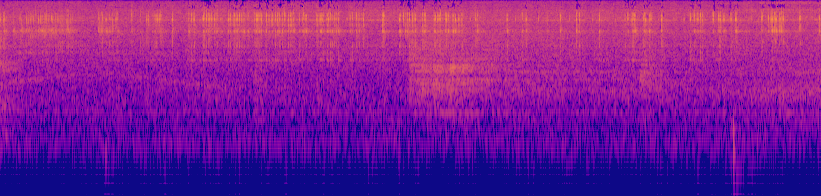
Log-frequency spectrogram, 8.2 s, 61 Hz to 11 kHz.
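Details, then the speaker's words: WD Passport 1TB external hard drive, about a year old, plugged into a Mac: faint, fast, irregular ticking with no spin-up, not readable; maker suspects the USB cord; clicking hard drive, cause unconfirmed. "I got the WD external hard drive I'm about to plug it in and it makes this noise that so yeah I don't know what the heck it is it just keeps making this"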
